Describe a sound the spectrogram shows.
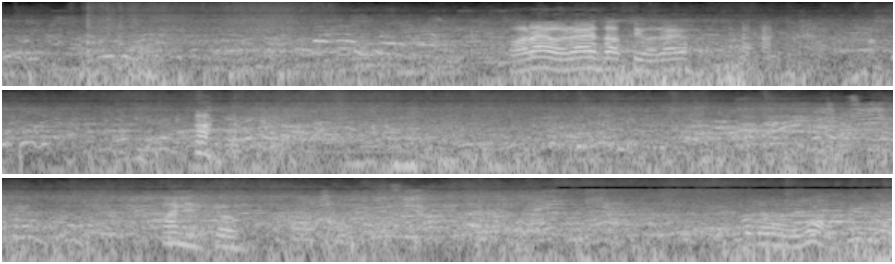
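Water splashes as swimmers kick and paddle.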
